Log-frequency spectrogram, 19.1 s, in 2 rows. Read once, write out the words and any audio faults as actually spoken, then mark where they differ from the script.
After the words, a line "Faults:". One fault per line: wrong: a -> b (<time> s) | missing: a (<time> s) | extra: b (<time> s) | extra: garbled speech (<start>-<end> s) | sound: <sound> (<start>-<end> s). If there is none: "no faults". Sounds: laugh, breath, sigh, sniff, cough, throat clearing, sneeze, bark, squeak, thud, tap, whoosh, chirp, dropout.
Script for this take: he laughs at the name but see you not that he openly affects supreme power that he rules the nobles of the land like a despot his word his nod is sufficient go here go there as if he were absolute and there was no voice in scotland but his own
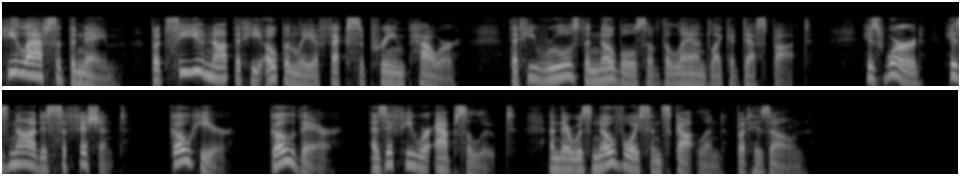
he laughs at the name but see you not that he openly affects supreme power that he rules the nobles of the land like a despot his word his nod is sufficient go here go there as if he were absolute and there was no voice in scotland but his own
Faults:
no faults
